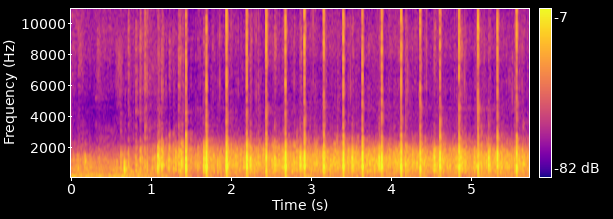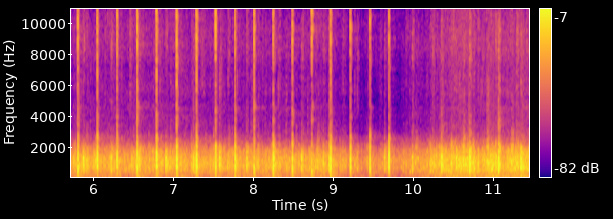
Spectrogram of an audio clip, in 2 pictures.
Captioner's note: applause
